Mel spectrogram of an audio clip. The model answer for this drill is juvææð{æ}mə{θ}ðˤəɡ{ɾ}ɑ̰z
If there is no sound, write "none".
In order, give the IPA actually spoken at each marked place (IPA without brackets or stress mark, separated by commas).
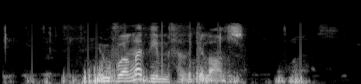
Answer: i, θ, l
